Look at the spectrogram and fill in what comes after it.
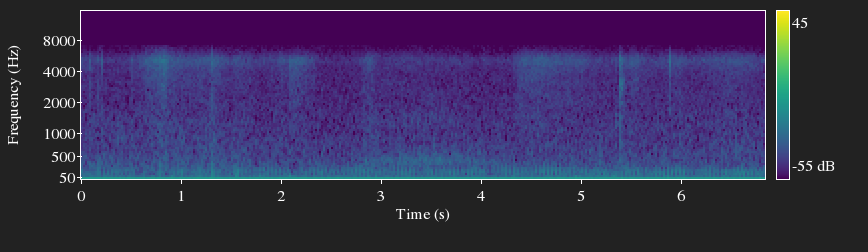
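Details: Domestic cat purring while being petted and rolling, a steady low rumbling drone running through the whole recording, with soft rubbing and brushing noises from the petting in a small indoor room.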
